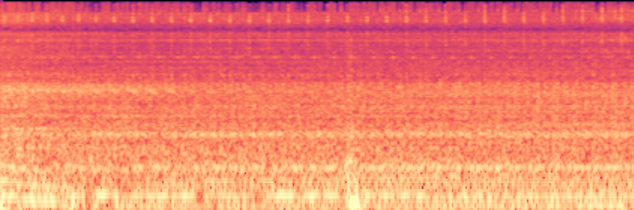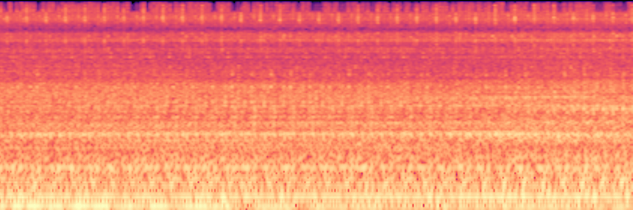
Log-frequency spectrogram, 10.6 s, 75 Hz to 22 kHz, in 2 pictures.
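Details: 2010 BMW 335d diesel, tuned with emissions devices removed, recorded at the engine on a cold start. Steady, even diesel clatter at a settled cold idle with no knocks or misses; sounds healthy.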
